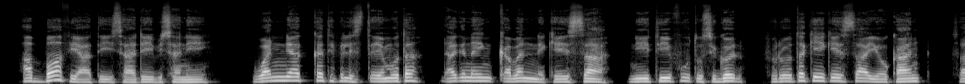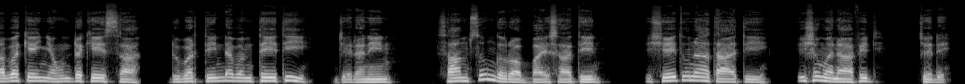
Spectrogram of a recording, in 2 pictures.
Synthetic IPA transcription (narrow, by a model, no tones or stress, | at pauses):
ʔɐbːaːfɪjaːt̪iːɪsaːd̪e̞ːbɪsɐniː | wɐnːɪɐkːɐt̪ɪfɪlɪst̪ʼe̞ːmɔt̪ɐ | ᶑɐɡnɐhɪŋkʼɐbɐnːɛke̞ːsːaː | niːt̪iːfuːt̪ʊsɪɡɔᶑʊ̥ | fɪɾo̞ːt̪ɐkeːke̞ːsːaːjo̞ːkaːn | sɐbɐke̞ːɲːɐhʊnd̪ɐke̞ːsːaː | d̪ʊbɐɾt̪iːnᶑɐbɐmt̪e̞ːt̪iː | d͡ʒɛᶑɐniːn | saːmsʊŋɡɐɾʊɐbːaːɪsaːt̪iːn | ɪʃe̞ːt̪ʊnaːt̪ɐːɐt̪iː | ɪʃʊmɐnaːfɪd̪ɪ̥ | d͡ʒɛᶑɛ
